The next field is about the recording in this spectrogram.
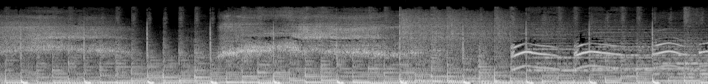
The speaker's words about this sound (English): Those are seagulls.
